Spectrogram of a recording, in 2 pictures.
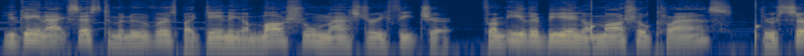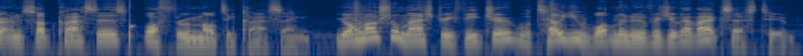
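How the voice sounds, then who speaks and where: A man's voice: mid-range voice, a little mellow, dry recording. A man hosting a tabletop game rules series, delivering scripted explainer narration in an instructional way. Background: background music.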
